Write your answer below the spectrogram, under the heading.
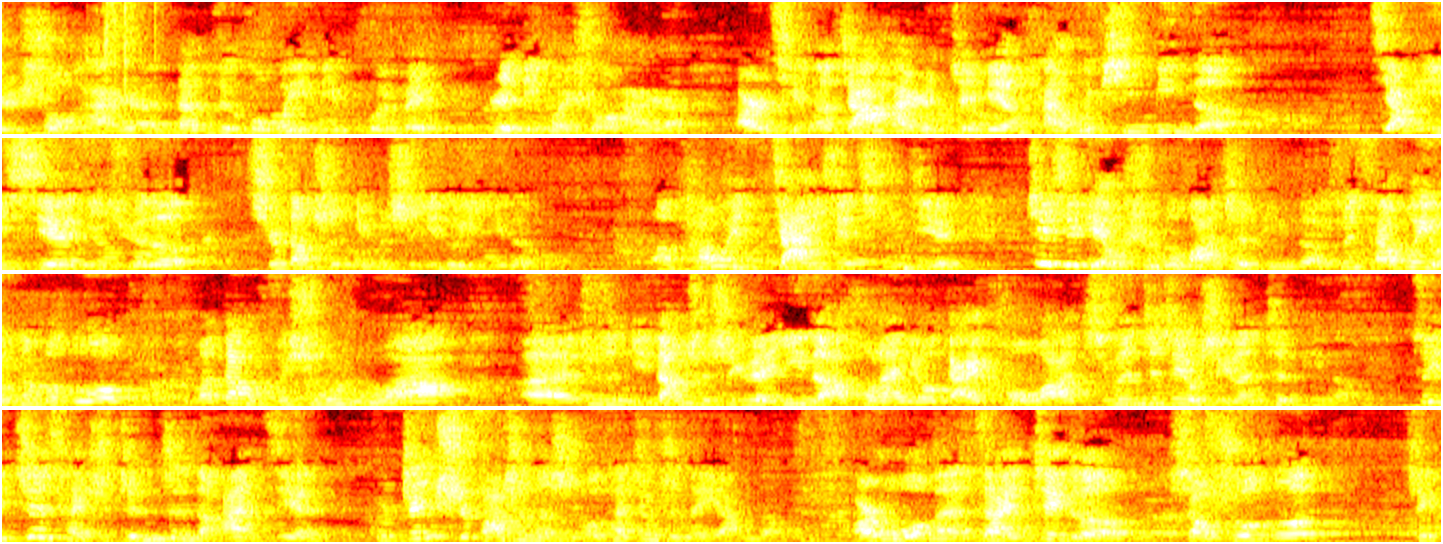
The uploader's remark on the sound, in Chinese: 在北京DT51 RDV书店。本次活动直播观看人次达十几万。本期节目为活动的现场录音。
